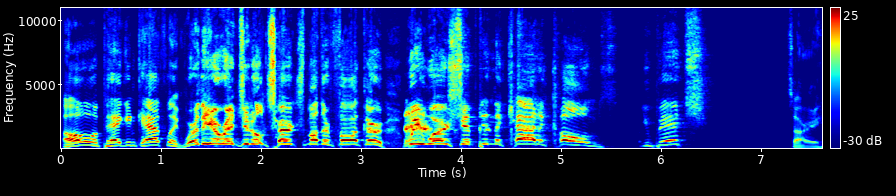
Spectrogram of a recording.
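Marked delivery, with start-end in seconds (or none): 0.0-6.5 shouting, higher and louder. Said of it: "I'm yelling like a Coptic".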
